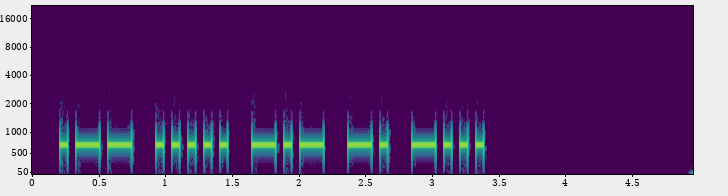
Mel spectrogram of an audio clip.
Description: Morse code, heard as a keyed tone, about 21 wpm, 700 Hz. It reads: W5KNB
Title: USA Callsign DE Callsign - 5 Characters - 20wpm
